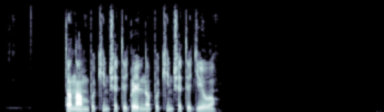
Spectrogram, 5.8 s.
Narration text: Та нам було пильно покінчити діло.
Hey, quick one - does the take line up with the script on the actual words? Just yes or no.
no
